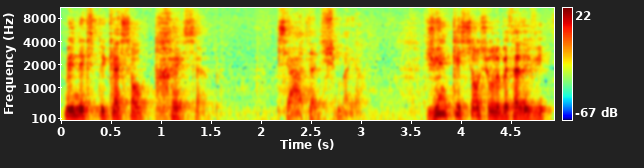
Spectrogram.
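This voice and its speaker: Animated man teaching scripture. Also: medium pitch, normal speed. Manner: animated, swinging from hushed murmurs to loud exclamations; sprinkles Hebrew terms into his talk. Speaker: Torah teacher. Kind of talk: religious lesson on scripture.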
